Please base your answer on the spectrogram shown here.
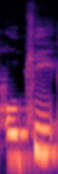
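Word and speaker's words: Ockhi: Example के तौर पर एक साइक्लोन आया था ओक्ची ओक्ची साइक्लोन या ओखी ऐसा करके जो है उसको प्रोनाउंस किया जाता है।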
